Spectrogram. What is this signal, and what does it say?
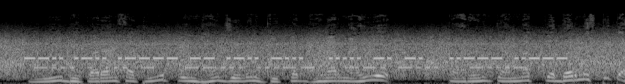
Morse code, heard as two keyed tones, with radio static and speech in Marathi. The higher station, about 34 wpm, 1270 Hz: ZL1MLB 5NN 22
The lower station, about 27 wpm, 790 Hz: BEST 73 GB <BT>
